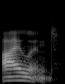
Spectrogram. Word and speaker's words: island: We don't say Iceland, we say island, okay?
